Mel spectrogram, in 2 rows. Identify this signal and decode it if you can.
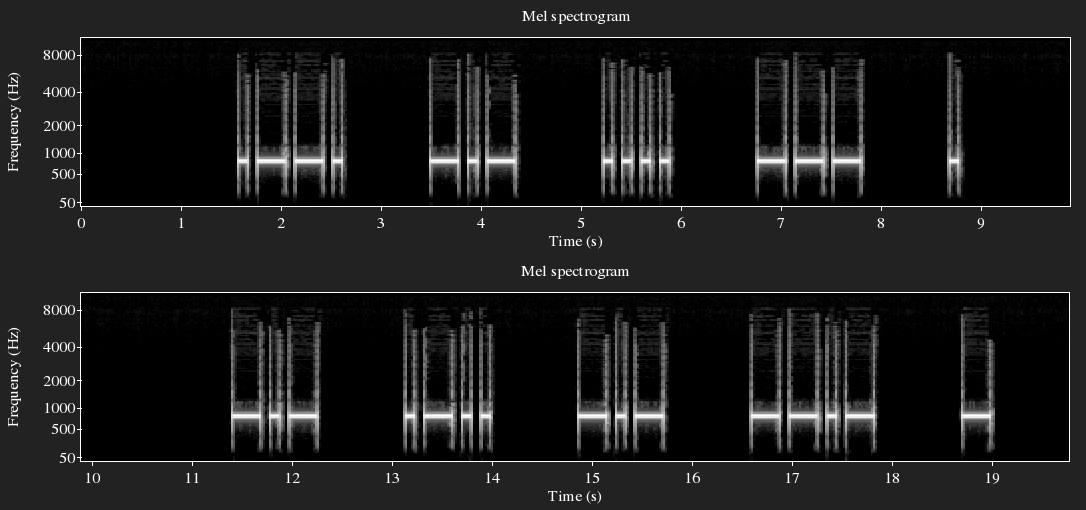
Morse code, heard as a keyed tone, about 13 wpm, spaced as for 7 wpm, 800 Hz. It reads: PKHOE KLKQT
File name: LEZIONI / 6 PKX0 / 6 PK ws 12wpm 3116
